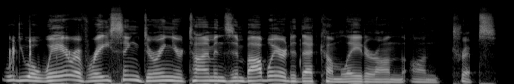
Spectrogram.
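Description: A man's voice: on the high side, moderate pace, a bit bright, a little hiss or hum. A man hosting an interview, asking questions in a conversational way. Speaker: interviewer, host.

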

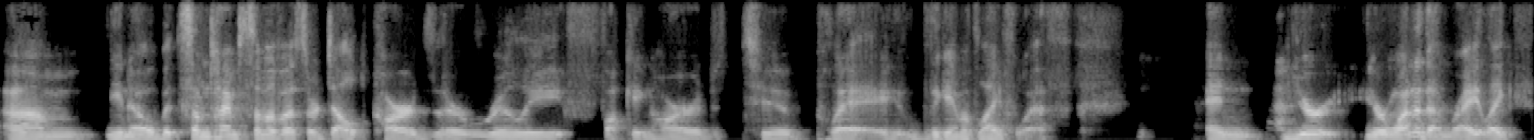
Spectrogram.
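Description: Low-voiced gushing woman host. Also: steady tone, slow. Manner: gushing, enthusiastic, rambling with fillers. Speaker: podcast host. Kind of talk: casual podcast interview.

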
